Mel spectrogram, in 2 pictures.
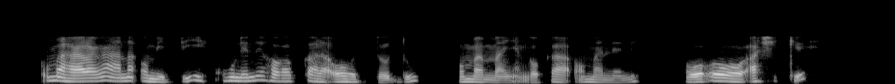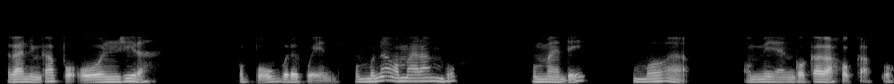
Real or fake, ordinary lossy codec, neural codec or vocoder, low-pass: fake; AAC, 32 kbps; codec, 16 kHz, 2 kbps, X-Codec, WavLM features, trained on Multilingual LibriSpeech; 3.6 kHz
